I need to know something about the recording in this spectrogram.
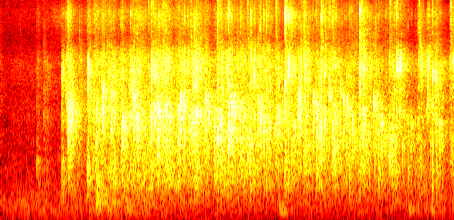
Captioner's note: audience applauds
